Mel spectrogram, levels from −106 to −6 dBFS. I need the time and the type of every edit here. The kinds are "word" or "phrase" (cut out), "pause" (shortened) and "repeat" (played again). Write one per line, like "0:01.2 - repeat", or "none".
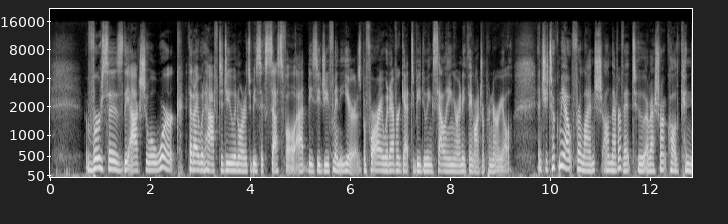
0:02.7 - pause
0:05.7 - word
0:11.5 - word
